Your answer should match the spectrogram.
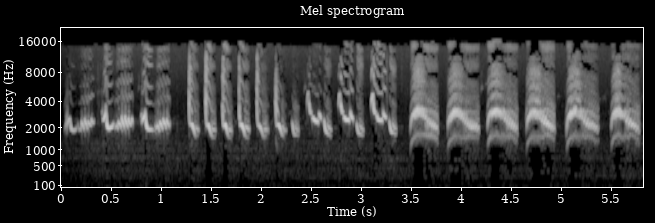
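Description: A bird sings alone in a rapid, varied series: quick high chirps and trills give way to loud, repeated arching notes, each sweeping up and down in pitch, with no talking.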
